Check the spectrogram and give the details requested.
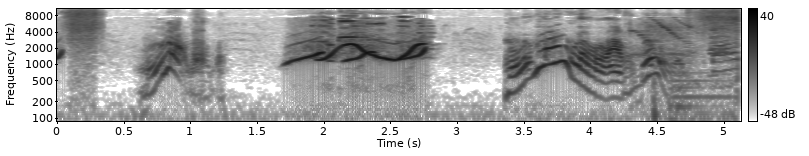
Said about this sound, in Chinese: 仔细听好了，我一吹口哨，你就跑过来，记住了吗？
